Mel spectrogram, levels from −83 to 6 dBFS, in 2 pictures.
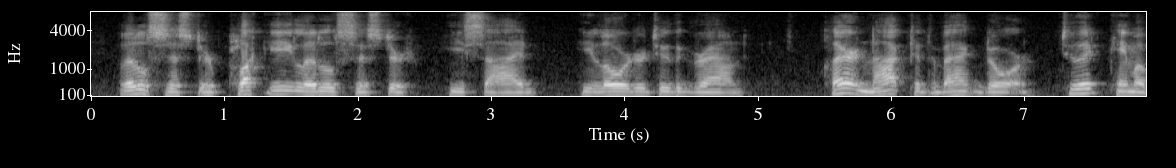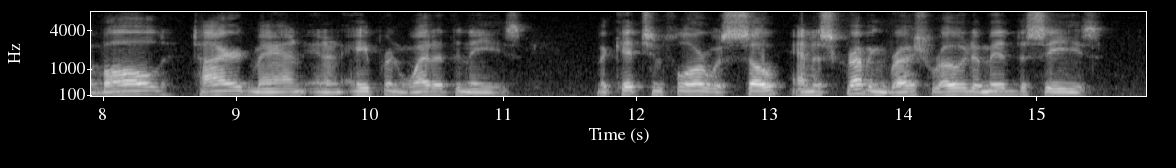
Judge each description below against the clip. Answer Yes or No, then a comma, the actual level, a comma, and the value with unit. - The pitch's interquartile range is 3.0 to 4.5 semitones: No, narrow, 2.4 semitones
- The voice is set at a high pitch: No, low, 115 Hz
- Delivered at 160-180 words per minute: Yes, average, 175 wpm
